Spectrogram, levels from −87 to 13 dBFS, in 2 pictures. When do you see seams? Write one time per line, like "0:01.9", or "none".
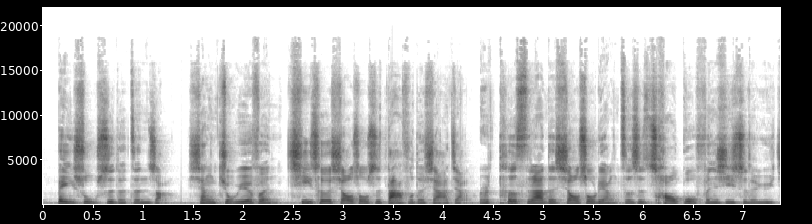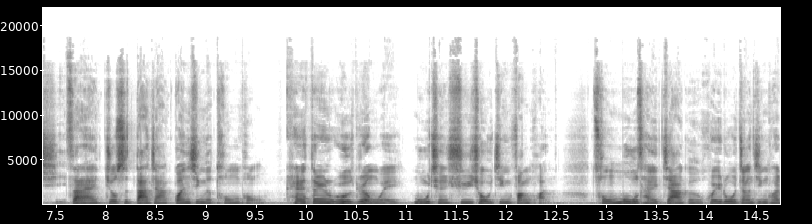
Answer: none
